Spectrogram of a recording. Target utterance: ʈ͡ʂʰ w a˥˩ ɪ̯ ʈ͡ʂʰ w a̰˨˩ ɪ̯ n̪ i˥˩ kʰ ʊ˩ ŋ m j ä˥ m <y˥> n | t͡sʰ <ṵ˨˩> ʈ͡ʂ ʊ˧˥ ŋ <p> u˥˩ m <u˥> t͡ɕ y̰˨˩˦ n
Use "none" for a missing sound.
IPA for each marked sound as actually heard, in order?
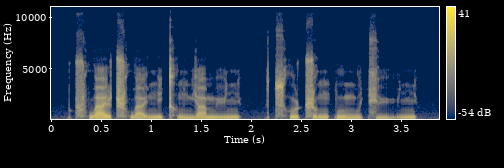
y˥, u˥˩, p, u˩

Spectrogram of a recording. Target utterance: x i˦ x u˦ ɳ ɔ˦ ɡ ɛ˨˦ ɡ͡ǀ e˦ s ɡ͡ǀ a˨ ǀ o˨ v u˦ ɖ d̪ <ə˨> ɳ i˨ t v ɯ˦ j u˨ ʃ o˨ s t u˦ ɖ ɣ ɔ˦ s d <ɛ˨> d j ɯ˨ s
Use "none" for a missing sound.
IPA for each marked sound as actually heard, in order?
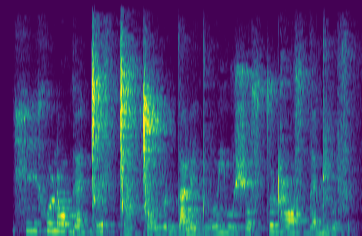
a˨, ɛ˦

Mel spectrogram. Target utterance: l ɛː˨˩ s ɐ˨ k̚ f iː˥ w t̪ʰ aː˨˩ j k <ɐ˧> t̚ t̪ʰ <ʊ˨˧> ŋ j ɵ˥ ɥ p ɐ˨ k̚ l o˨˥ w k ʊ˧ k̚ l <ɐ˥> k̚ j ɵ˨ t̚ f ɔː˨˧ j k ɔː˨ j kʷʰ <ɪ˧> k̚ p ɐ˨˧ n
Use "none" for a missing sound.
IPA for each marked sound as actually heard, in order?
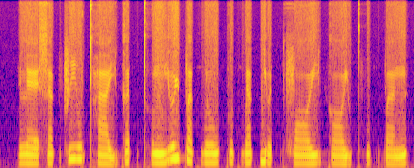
ɐ˧, ʊ˨˧, ɐ˥, ɪ˧

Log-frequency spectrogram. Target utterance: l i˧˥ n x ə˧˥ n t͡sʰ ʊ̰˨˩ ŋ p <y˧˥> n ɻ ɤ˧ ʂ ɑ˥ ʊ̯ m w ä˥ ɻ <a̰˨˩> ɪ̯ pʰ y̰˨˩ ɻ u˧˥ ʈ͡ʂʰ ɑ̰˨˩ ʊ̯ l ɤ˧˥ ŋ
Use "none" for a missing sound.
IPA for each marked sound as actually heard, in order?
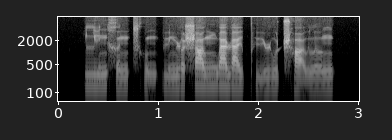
y˧˥, a˧˥

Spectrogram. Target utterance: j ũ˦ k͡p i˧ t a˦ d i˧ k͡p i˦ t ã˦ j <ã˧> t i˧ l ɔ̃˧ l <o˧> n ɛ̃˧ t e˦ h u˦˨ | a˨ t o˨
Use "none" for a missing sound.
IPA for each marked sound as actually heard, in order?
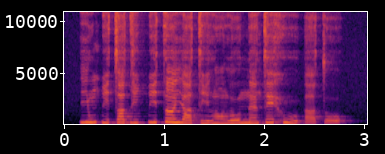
a˧, o˦

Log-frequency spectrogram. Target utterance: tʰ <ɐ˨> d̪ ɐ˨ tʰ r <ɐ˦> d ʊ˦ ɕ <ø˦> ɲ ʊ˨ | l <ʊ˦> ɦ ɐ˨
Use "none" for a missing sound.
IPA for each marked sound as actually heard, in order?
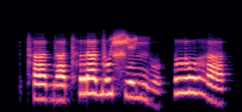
ɐ˨, ɐ˦, e˦, ʊ˦

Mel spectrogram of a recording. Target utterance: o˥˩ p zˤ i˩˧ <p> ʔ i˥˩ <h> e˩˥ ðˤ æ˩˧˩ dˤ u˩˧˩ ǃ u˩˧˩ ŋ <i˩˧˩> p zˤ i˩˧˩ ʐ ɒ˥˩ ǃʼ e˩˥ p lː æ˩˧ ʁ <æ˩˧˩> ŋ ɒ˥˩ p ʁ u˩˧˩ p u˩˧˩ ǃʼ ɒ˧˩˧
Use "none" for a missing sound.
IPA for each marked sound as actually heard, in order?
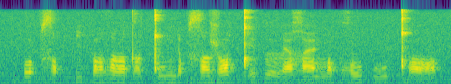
p, p, i˧˥˧, æ˩˧˩

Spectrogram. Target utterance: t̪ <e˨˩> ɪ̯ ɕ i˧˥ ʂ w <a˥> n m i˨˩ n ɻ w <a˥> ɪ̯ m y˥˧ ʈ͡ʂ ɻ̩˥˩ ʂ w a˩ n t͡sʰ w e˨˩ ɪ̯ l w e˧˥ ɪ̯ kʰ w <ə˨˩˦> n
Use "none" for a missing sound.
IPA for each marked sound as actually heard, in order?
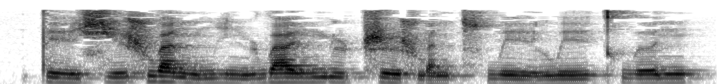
e˨˩, a˥˩, a˥, ə˥

